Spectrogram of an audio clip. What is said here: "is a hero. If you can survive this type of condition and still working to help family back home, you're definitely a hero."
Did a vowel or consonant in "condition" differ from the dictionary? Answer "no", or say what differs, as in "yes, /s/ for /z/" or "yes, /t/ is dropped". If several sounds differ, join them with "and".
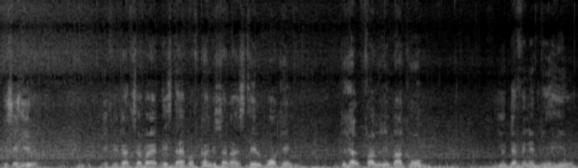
no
